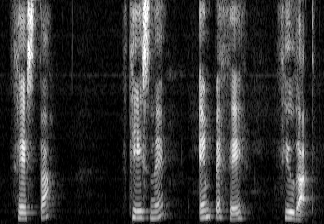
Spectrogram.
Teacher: van a tener que poner la lengua entre los dientes sí porque es un sonido link o interdental 13 cesta cisne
